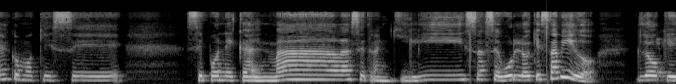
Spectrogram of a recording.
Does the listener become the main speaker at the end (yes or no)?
yes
